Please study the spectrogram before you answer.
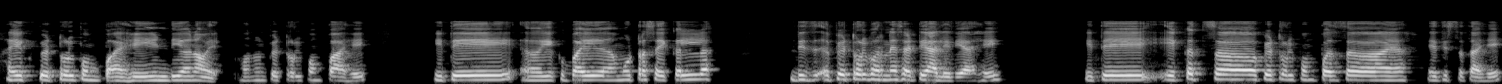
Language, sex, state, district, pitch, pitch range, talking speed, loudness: Marathi, female, Maharashtra, Pune, 205 Hz, 190-220 Hz, 115 wpm, -13 LUFS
